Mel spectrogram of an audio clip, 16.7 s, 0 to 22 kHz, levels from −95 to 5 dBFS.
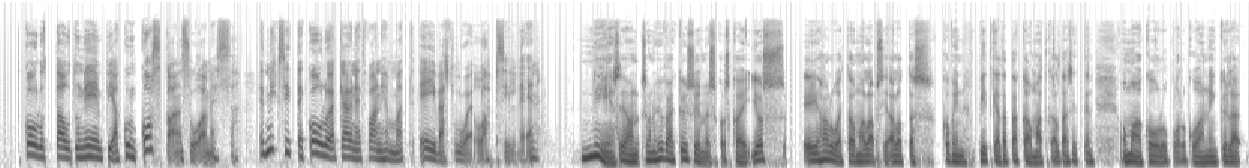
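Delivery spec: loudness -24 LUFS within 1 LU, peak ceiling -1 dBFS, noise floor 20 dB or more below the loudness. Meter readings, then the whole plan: ticks 39/s; loudness -33.0 LUFS; peak -19.5 dBFS; loudness target -24.0 LUFS
-> de-click; gain +9 dB

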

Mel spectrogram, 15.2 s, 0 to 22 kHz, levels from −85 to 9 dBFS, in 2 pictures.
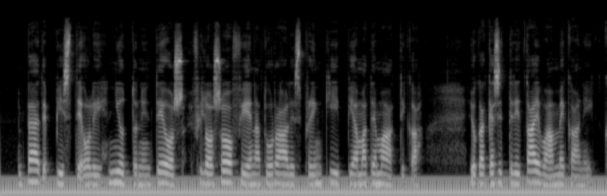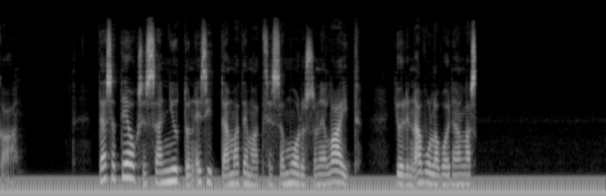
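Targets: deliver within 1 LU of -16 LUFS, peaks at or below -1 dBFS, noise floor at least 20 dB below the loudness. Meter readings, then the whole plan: hum 50 Hz; harmonics up to 250 Hz; hum level -23 dBFS; loudness -23.0 LUFS; peak -5.0 dBFS; loudness target -16.0 LUFS
-> notches 50/100/150/200/250 Hz; gain +7 dB; limiter -1 dBFS

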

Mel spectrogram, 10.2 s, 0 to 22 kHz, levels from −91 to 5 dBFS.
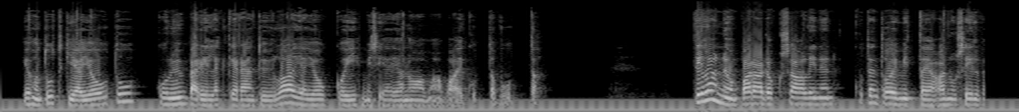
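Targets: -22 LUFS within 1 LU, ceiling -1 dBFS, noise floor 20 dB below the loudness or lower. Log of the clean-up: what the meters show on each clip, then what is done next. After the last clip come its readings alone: clipped 0.5%; flat tops at -15.5 dBFS; hum 60 Hz; harmonics up to 300 Hz; hum level -35 dBFS; loudness -27.5 LUFS; peak -15.5 dBFS; loudness target -22.0 LUFS
-> clip repair -15.5 dBFS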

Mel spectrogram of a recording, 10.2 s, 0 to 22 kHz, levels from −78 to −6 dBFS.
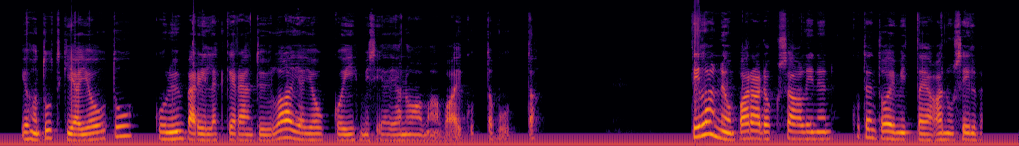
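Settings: clipped 0.0%; hum 60 Hz; harmonics up to 300 Hz; hum level -35 dBFS
-> notches 60/120/180/240/300 Hz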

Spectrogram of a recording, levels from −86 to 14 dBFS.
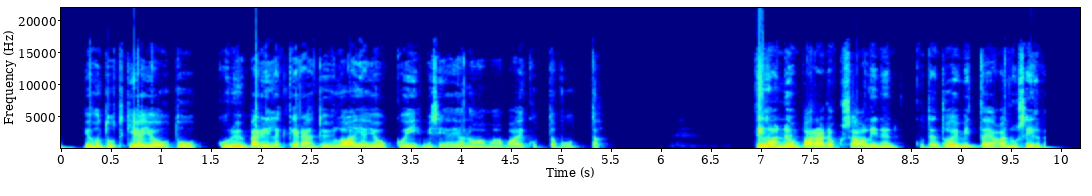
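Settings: hum none; loudness -27.0 LUFS; peak -6.5 dBFS; loudness target -22.0 LUFS
-> gain +5 dB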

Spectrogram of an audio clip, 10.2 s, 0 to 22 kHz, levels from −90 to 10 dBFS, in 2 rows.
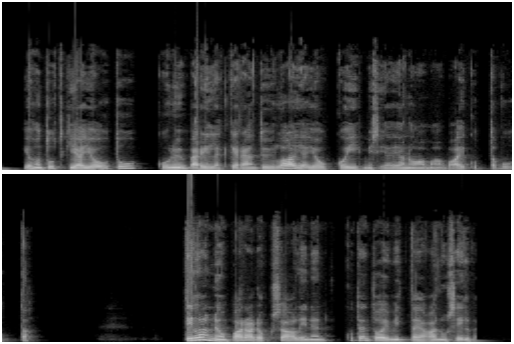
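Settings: loudness -22.0 LUFS; peak -1.5 dBFS; noise floor -84 dBFS

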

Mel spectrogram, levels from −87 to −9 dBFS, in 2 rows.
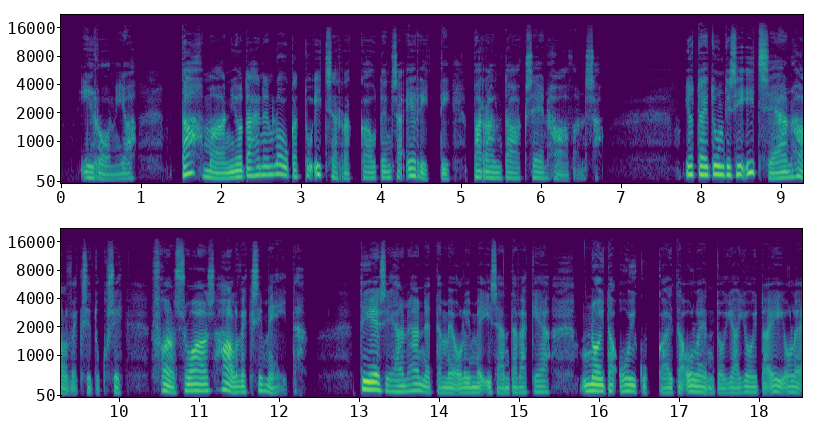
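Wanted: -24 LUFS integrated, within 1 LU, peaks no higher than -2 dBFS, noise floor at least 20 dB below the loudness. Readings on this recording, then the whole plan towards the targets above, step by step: loudness -31.5 LUFS; peak -12.0 dBFS; loudness target -24.0 LUFS
-> gain +7.5 dB

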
